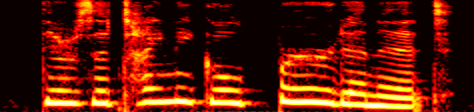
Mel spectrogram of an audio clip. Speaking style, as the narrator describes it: she cried

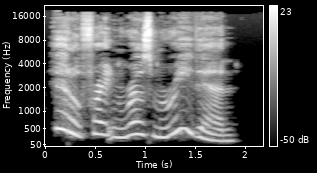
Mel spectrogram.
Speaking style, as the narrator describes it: cried

